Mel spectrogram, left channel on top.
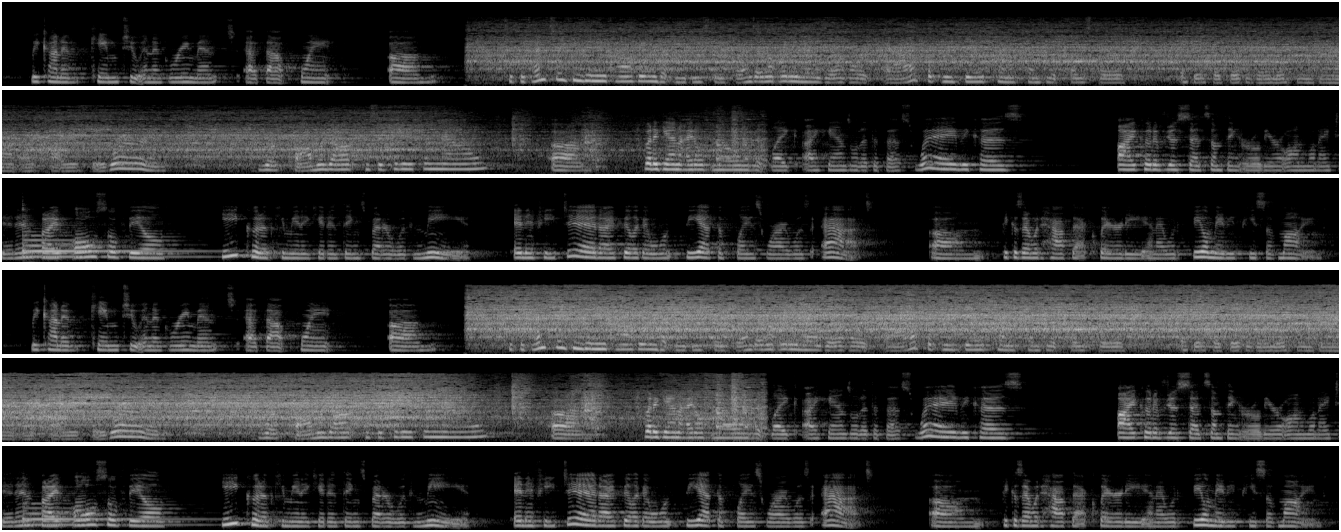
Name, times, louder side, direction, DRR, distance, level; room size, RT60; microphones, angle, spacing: voice 1, 0.3-3.3 3.9-4.3 5.0-11.2 11.8-15.0 15.9-18.2 18.8-19.3 19.8-23.6 24.5-28.4 28.9-31.4 31.9-35.3 36.0-36.6 36.8-39.9, right 1 dB, 10° right, 2 dB, 0.6 m, -30 dB
sound 1, 4.6-21.0, right 9 dB, 70° right, 0.6 m, -25 dB
sound 2, 26.9-29.5, left 4 dB, 75° left, 0.8 m, -33 dB
28.0 x 15.0 x 8.4 m, 1.3 s
head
